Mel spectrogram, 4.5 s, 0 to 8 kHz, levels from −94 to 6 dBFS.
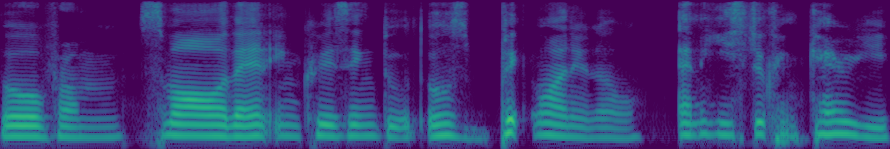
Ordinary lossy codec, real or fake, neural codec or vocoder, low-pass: none; fake; codec, 16 kHz, 2 kbps, X-Codec, WavLM features, trained on Multilingual LibriSpeech; none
